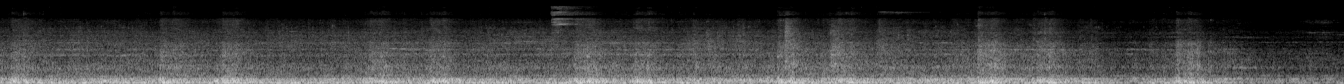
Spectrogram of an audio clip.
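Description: Amtrak train passing at speed: a steady low rumble of wheels on rail, broken by repeated clicks and knocks as the wheels cross rail joints. It fades away near the end as the last car goes by.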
